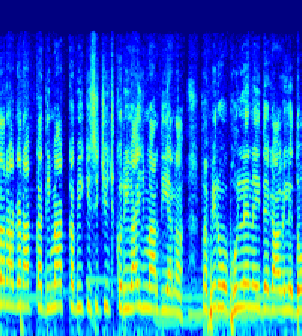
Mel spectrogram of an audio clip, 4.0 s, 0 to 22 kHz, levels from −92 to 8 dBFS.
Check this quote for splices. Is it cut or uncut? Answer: uncut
